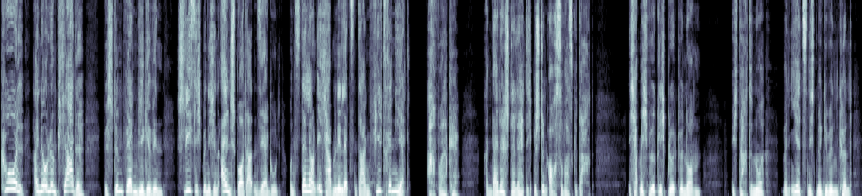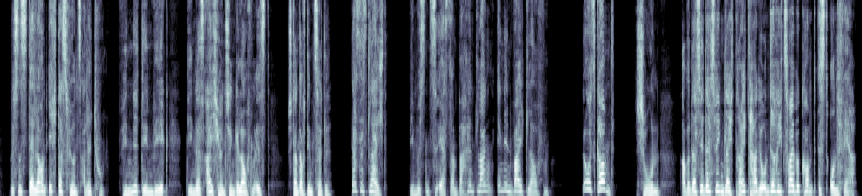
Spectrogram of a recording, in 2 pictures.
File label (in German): Hörspiel; Mondstrahl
